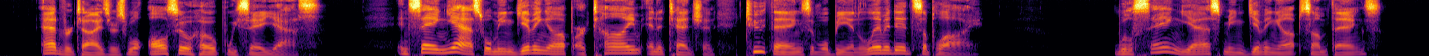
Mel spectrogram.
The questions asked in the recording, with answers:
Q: Will saying yes mean giving up some things?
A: Yes, saying yes will mean giving up some things.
